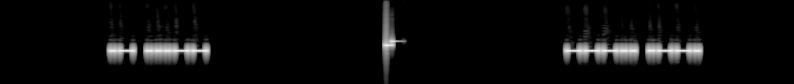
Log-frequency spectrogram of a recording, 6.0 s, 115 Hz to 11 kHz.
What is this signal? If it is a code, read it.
Morse code, heard as a keyed tone, about 36 wpm, 700 Hz. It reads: A3 8P
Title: Single-Letter Single-Number 35wpm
